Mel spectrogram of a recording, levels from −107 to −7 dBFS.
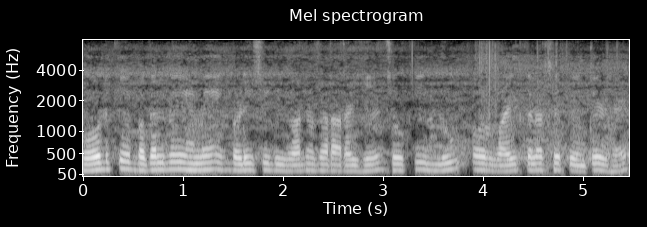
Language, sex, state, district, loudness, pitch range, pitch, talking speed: Hindi, male, Bihar, East Champaran, -27 LUFS, 135-150 Hz, 145 Hz, 240 wpm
